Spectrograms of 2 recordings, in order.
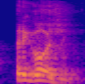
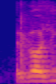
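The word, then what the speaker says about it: Пригожин: O dono desse grupo se chama Prigozhin. Prigozhin é a pronúncia do sobrenome dele em russo. Não sei como é que a mídia está chamando ele no Brasil, mas em russo é Prigozhin.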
